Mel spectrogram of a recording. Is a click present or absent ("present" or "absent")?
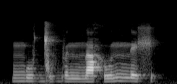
present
